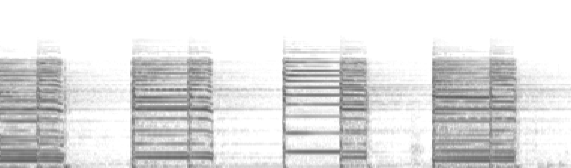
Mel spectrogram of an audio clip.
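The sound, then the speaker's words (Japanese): Distorted electric guitar plays four sustained notes, each bending slightly up and then back down. The bright, buzzy tones sound alone with brief gaps between them. “これギターだけ、ちょっと音が変わってってるんですね。一音一音。”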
